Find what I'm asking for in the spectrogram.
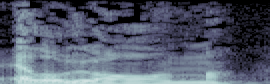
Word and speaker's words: El Olam: He worships God as the everlasting God, El Olam, O-L-A-M. But you pronounce it like there's a W in there, El Olam, okay?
